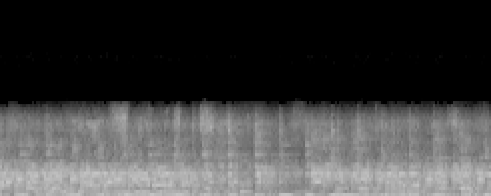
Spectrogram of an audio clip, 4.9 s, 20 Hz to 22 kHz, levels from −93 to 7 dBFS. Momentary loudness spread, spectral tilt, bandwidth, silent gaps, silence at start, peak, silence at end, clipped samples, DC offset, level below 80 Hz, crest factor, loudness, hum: 4 LU; -3 dB/octave; 11 kHz; none; 0 s; -4 dBFS; 0 s; under 0.1%; under 0.1%; -38 dBFS; 12 dB; -15 LUFS; none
